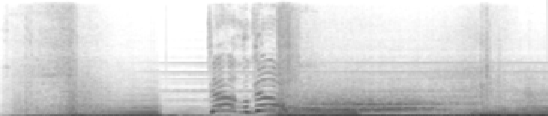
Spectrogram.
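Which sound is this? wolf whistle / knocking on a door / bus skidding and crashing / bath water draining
bus skidding and crashing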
